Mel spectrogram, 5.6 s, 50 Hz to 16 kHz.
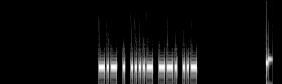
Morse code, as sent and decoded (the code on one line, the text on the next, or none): -.- . ....- --. ..-
KE4GU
